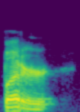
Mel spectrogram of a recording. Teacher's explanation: butter your tongue just flaps up that's why it's called that it flaps up hits the roof of your mouth and stops and you never stop making the vowel sound which is why it sounds more like a d · this tap sound is also voiced which is why it sounds more like a d than a t · And what happens is your tongue is just kind of tapping the place where you make the T or the D sound. But when you make a T or a D, your tongue kind of stays there. But when you go butter, your tongue just flaps up. That's why it's called that. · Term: tap or a flap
